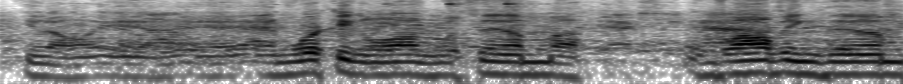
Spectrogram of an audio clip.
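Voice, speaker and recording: Amid crowd noise and audible room echo, a man with an American accent speaks at a fairly slow pace and medium pitch, his intonation fairly even. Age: 60s. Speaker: grants director. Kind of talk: interview. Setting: conference.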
